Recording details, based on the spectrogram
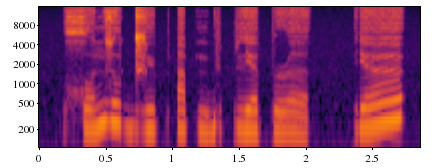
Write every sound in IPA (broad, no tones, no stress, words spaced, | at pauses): xonzu d͡ʒypʔapmbyp lʲœpɹə | ɾʲœ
